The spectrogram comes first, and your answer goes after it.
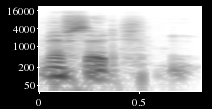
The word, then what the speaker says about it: Mifsud: She worked for the president of the EU, president of the European Union, and had some interaction with Misfood. How do you pronounce the name? Mifsud.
